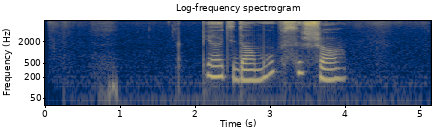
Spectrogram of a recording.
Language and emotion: Russian, neutral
